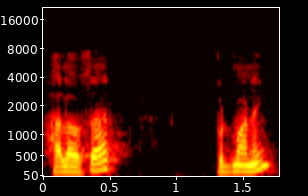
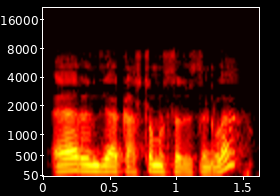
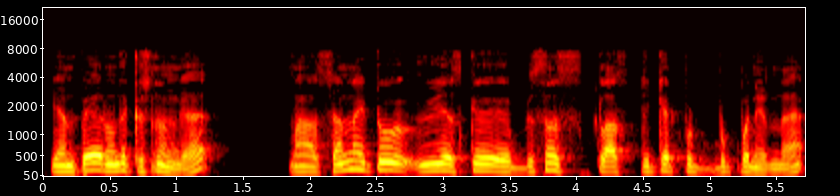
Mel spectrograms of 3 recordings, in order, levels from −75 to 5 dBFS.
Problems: none marked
